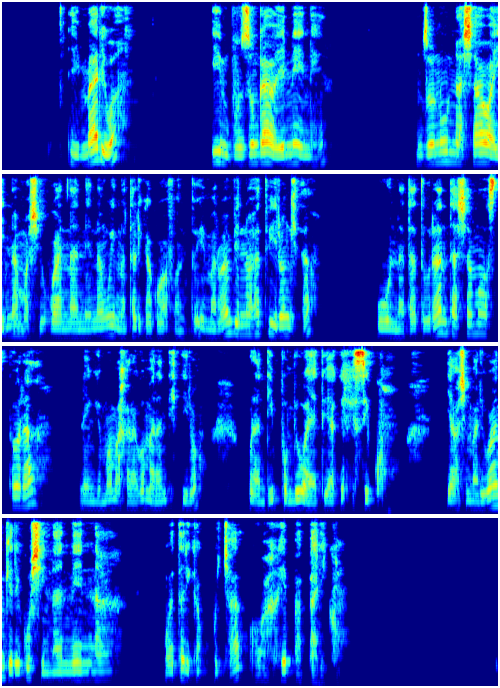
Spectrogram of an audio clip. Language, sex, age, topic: Oshiwambo, male, 25-35, finance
